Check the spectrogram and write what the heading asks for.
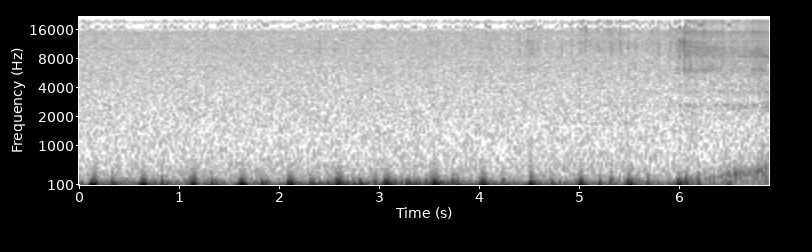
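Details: Own heart sounds after exercise, recorded with an earbud microphone and a glass: fast, regular low thumps at about 120 a minute, a normal quickened heartbeat after exercise.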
